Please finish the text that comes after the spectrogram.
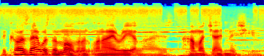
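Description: A man playing a brooding, secretly scheming leading man in a 1950s radio drama, speaking in a measured, confiding way. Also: sits low, expressive. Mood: earnest, reassuring. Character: brooding man secretly plotting to poison a woman. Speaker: lead actor and narrator. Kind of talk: 1950s radio drama, first-person narration and dialogue. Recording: vintage 1950s radio with music.

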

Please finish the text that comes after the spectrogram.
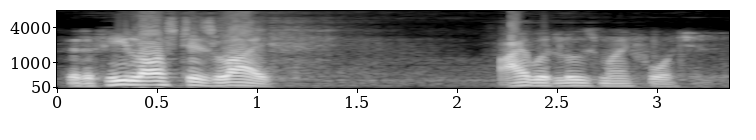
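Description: Man acting an earnest, low-voiced young heir. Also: darkish tone, natural voice. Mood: solemn, earnest. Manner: formal, earnest, measured. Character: earnest, subdued twenty-one-year-old male millionaire heir. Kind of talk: 1950s radio drama acting. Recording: muffled 1950s radio recording.

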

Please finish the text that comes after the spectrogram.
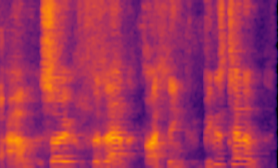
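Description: A man's voice: sits high, measured pace, bright, forceful tone. A man hosting a casual chat podcast, rambling and hesitant as he talks. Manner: rambling, hesitant, chuckles while reading aloud. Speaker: podcast host. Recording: echoey room with faint hiss.

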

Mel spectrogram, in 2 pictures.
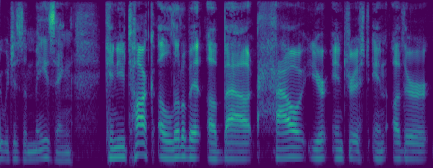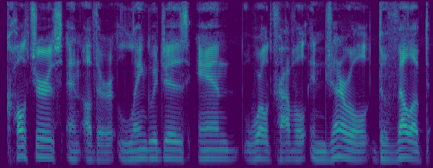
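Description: A man's voice: on the low side, no echo, studio quality. A man hosting a podcast interview, asking questions in an enthusiastic, friendly way. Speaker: podcast host. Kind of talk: interview questions, casual chat.

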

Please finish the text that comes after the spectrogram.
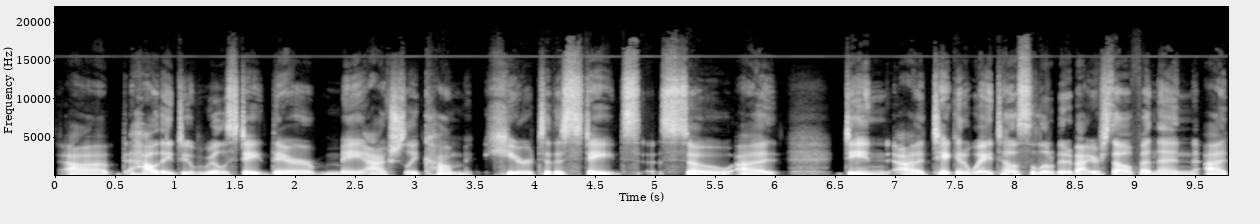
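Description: A woman's voice: low-pitched, clean tone, no room sound, studio quality. A woman hosting a podcast, introducing her guest and asking curious follow-up questions. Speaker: podcast host. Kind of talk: casual interview.

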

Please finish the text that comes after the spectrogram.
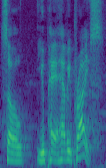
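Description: A man who was a foreign correspondent, speaking in an interview in a forceful, indignant way. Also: fairly high pitch, measured pace, soft background music.

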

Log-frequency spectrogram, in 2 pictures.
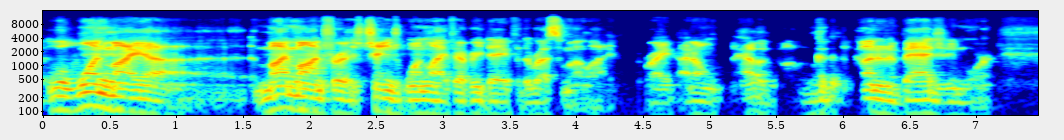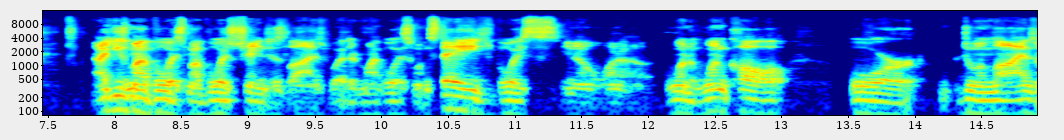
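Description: A man talking casually and energetically in an interview about his work as a coach and speaker, with a deep voice and frequent restarts and stammers. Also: moderate pace, sharp tone, breathy edge. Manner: slangy, says "bro".

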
